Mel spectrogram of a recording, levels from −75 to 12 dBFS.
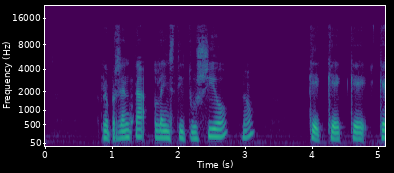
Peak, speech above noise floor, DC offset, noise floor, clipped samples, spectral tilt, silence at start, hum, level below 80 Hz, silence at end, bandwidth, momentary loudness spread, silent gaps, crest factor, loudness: -8 dBFS; 44 dB; under 0.1%; -70 dBFS; under 0.1%; -6 dB/octave; 0.85 s; none; -68 dBFS; 0 s; 14 kHz; 10 LU; none; 20 dB; -27 LUFS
